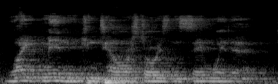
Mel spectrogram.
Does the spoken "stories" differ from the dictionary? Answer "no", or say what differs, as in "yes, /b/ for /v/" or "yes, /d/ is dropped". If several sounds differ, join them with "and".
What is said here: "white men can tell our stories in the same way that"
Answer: no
